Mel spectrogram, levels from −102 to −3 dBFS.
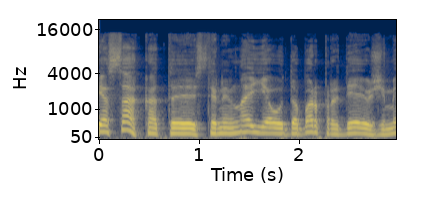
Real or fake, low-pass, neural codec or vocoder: fake; 14.4 kHz; vocoder, 44.1 kHz, 128 mel bands every 256 samples, BigVGAN v2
